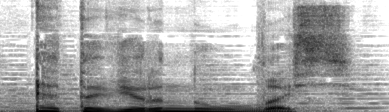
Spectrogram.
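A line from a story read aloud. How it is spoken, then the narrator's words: Groan. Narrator (Russian): простонал Дзирт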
